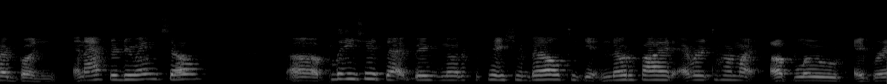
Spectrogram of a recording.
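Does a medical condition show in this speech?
Yes: cerebral palsy.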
